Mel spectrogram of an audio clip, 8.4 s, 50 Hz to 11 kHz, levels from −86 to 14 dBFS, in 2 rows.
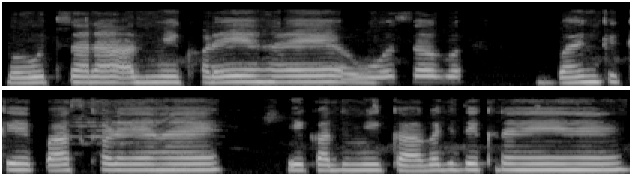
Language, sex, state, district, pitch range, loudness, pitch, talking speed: Hindi, female, Bihar, Purnia, 220-230 Hz, -21 LUFS, 225 Hz, 130 wpm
